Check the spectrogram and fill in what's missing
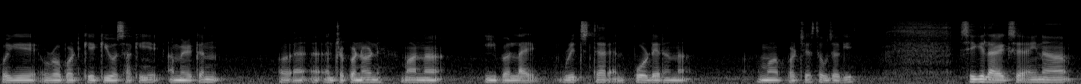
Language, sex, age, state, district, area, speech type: Manipuri, male, 18-30, Manipur, Imphal West, urban, spontaneous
